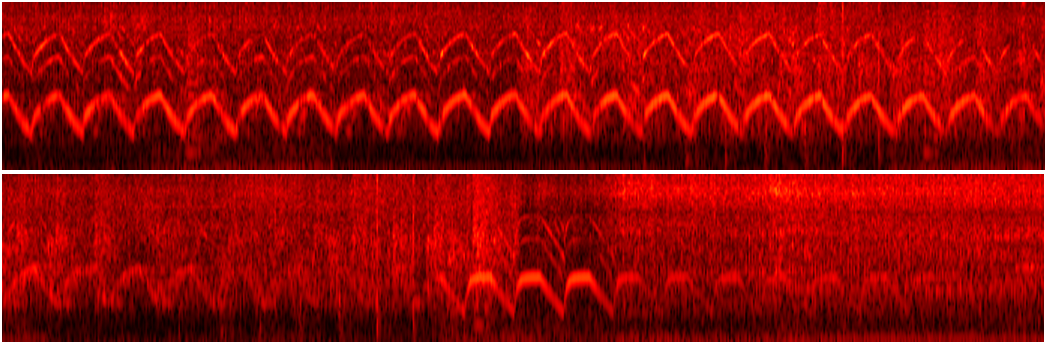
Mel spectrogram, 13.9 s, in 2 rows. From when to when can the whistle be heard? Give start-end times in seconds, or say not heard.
not heard.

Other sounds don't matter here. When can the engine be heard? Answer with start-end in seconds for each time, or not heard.
0.0-13.8.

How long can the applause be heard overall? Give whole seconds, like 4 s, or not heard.
7 s.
